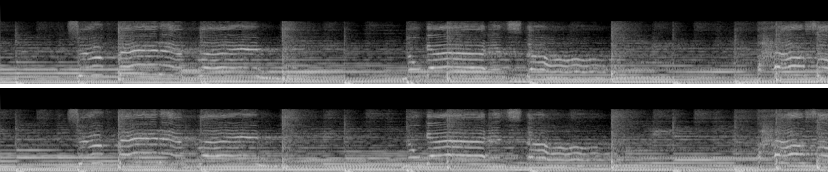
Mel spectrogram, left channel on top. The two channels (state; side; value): normal; both; correlation 0.49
